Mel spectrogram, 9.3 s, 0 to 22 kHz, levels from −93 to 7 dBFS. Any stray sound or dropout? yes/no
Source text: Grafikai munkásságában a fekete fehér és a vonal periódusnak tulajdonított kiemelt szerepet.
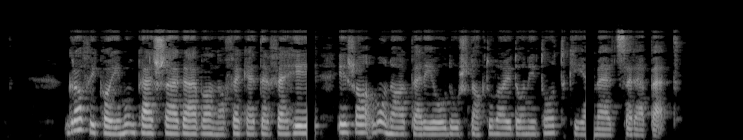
yes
